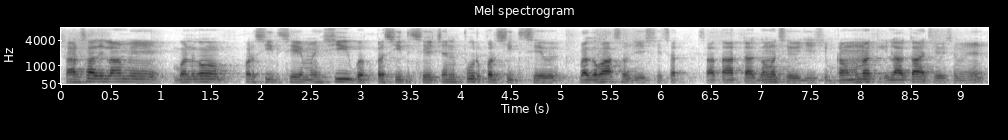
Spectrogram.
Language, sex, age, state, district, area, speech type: Maithili, male, 18-30, Bihar, Saharsa, rural, spontaneous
